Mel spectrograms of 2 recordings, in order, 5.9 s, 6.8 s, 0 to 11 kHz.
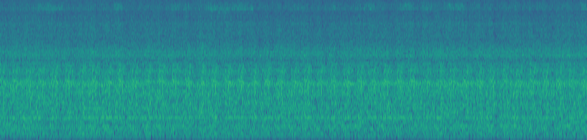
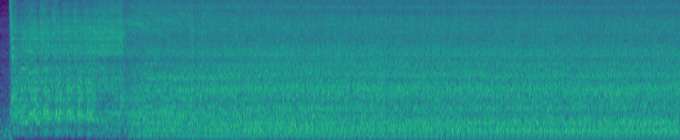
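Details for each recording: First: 1991 Oldsmobile Cutlass Calais 2.3L Quad 4 DOHC idling warmed up after injector repair: steady, even idle with the typical light rhythmic ticking and knocking, no stumble or miss, no longer misfiring. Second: 1991 Oldsmobile Cutlass Calais 2.3L Quad 4 DOHC at idle: catches and settles into a rough, stumbling idle with uneven beats, misfiring badly; fault traced to cylinders one and four, with a shorted injector found.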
